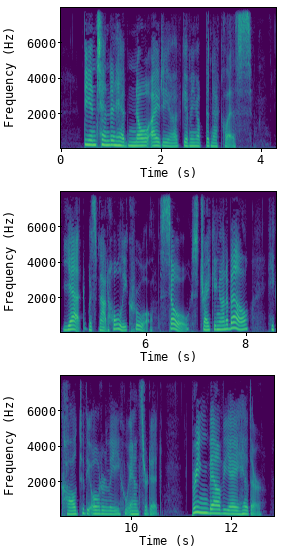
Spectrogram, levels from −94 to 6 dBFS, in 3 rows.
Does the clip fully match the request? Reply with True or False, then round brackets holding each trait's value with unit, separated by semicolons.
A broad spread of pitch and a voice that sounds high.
False (3.6 semitones; 205 Hz)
